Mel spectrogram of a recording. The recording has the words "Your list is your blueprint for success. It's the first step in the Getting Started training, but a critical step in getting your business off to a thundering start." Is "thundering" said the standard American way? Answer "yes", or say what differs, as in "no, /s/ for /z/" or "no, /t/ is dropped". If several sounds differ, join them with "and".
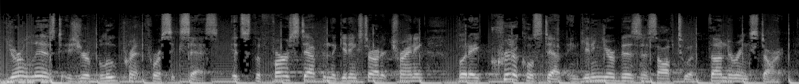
yes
